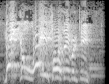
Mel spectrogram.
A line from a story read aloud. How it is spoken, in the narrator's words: screamed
